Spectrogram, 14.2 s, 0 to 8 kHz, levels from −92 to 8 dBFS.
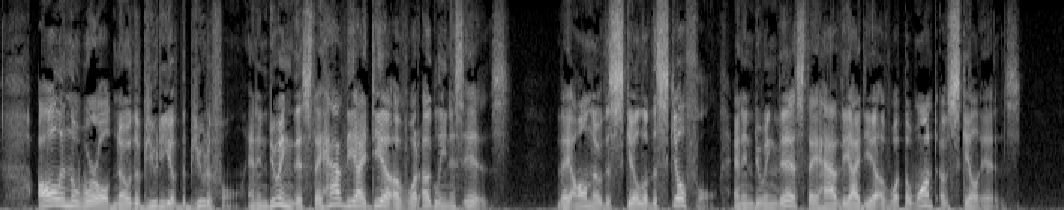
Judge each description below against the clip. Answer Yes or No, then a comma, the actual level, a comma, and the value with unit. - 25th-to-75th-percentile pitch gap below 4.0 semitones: No, average, 4.3 semitones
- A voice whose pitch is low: No, medium, 155 Hz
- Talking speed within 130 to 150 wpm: No, average, 190 wpm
